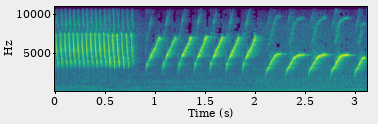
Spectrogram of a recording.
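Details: Canary song opening with a fast buzzy trill, then a run of rapid rising-falling whistled notes repeated about six times a second, followed by lower arched slurred notes.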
